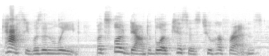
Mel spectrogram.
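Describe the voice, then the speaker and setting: A woman's voice: medium pitch, measured pace, bright, forceful tone, soft background music, rough recording. A woman reading a children's storybook aloud, explaining things simply as the host.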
